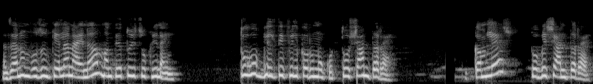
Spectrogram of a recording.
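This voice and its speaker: Rural comedy skit: a woman as a scolding, protective mother, Varhadi Marathi accent, very high and fast. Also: a little mellow. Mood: firm. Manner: scolding, insistent, repeats points. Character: village mother, firm and protective of her daughter.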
